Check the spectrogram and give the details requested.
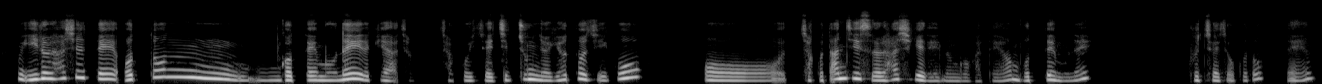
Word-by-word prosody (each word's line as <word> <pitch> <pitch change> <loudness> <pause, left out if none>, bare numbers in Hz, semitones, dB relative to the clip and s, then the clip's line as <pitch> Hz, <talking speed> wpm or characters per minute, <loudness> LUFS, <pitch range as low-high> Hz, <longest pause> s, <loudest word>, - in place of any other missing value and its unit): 그럼 230 -4 -2
일을 255 +5 +6
하실 285 +4 0
때 250 -5 +2
어떤 260 - +2
것 195 0 +1
때문에 195 +5 +3
이렇게 195 -5 -2
아 165 - -8
자 - - -22 0.3
자꾸 175 +1 -13
이제 175 -1 -6
집중력이 195 0 0
흩어지고 250 - 0 0.6
어 175 -2 -2 0.2
자꾸 185 -1 -10
딴 260 +7 +4
짓을 255 -10 0
하시게 225 -1 -1
되는 165 0 -12
것 160 - -17
같아요? 160 +4 -14
뭐 185 -4 -4
때문에? 200 - -3 1.0
구체적으로. 185 +5 -9 0.2
네. 185 +8 -8
195 Hz, 250 characters per minute, -23 LUFS, 180-250 Hz, 1.0 s, 일을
